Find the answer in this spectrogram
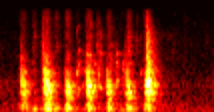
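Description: A person's voice in a quick run of short, even syllables, about five a second, with no clear words, stopping about one and a half seconds in.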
